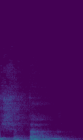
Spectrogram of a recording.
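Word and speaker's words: שטן: Le che se transcrit souvent en français par S, comme Satan. C'est en fait en hébreu, c'est Shatan. Shatan. Et donc, on le transcrit par le S, sans le che.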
